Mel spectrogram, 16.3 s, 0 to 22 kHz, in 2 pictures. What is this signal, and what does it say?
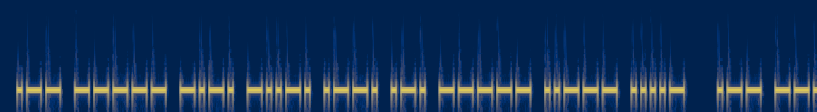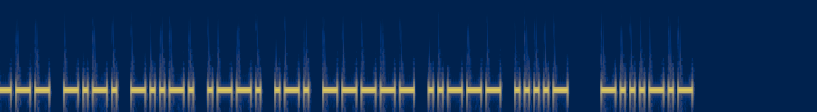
Morse code, heard as a keyed tone, about 25 wpm, 700 Hz. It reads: W0C/PR024 W0C/PR024 <BK>
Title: SOTA QSO Practice 25wpm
